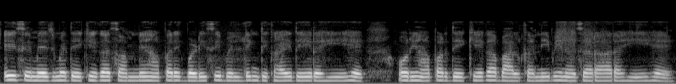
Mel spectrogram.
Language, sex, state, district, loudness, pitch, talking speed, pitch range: Hindi, female, Rajasthan, Jaipur, -16 LUFS, 180 Hz, 220 wpm, 175-185 Hz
